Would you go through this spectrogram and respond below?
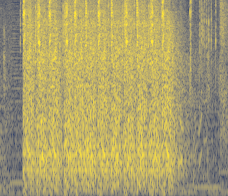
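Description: Rapid automatic gunfire with shadow bullets in the video game Enter the Gungeon, a dense, loud stream of shots that runs steadily for about two seconds before tapering off.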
